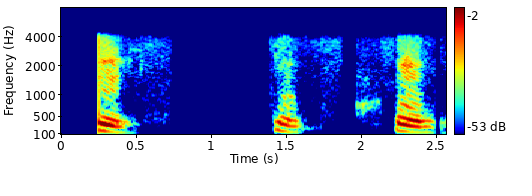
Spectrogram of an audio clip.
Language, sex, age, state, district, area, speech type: Bodo, male, 60+, Assam, Kokrajhar, rural, conversation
